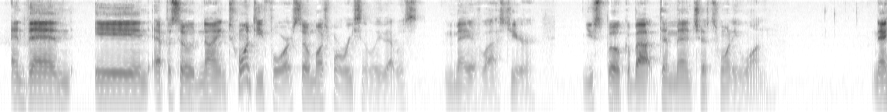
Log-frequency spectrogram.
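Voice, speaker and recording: A man with a fairly low voice co-hosts a casual comics podcast. He rambles, circles back, and restarts his thoughts, throwing in a swear now and then. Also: a bit bright. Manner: rambling, self-interrupting, swears. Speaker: podcast co-host. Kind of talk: casual chat.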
